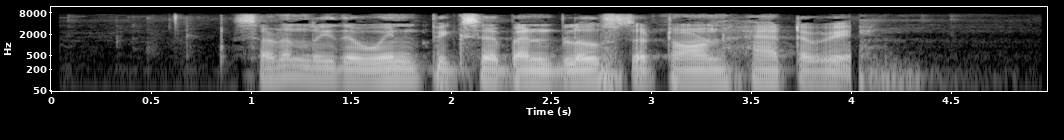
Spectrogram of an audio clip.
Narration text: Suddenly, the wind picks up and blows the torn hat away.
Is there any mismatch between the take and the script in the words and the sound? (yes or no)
yes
